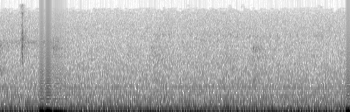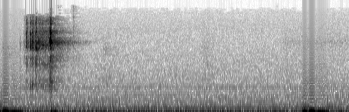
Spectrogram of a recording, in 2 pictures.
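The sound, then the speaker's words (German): A smartphone camera shutter fires once as a user photographs a rounded, curved surface: a single short, crisp click in otherwise near silence. “Foto erfolgreich aufgenommen. Übertrage Bild zur Verarbeitung.”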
